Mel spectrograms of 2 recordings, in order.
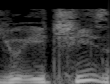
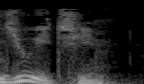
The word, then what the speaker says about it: Yuichi: Und Yuichi Sugita, da ist ganz wichtig, dass die Betonung auf der ersten Silbe ist vom Vornamen. Er heißt nämlich nicht Yuichi, sondern Yuichi.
